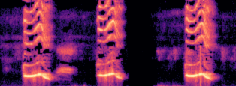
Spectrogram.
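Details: An Asian koel, named the laziest bird and said to herald summer, repeats a whistled rising-then-falling note three times at intervals of about one and a half seconds. A soft squeak follows the first note.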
